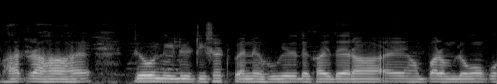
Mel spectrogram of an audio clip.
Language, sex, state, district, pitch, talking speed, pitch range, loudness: Hindi, male, Uttar Pradesh, Deoria, 130 Hz, 215 wpm, 125-135 Hz, -25 LUFS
